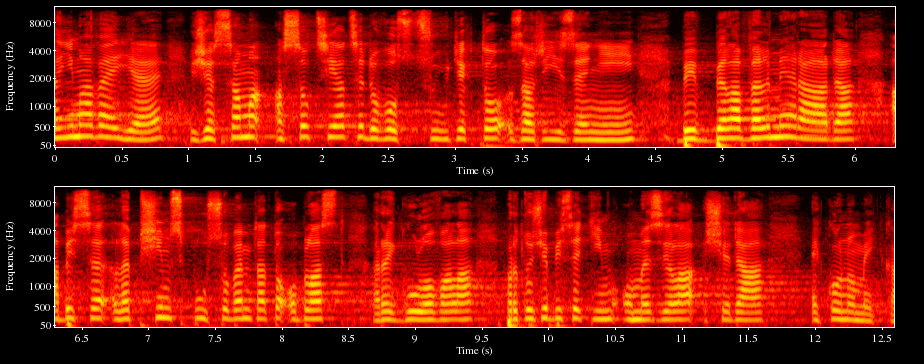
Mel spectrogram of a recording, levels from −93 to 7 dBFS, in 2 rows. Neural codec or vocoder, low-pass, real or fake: none; 10.8 kHz; real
